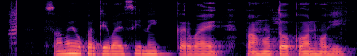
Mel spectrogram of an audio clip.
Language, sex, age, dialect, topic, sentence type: Chhattisgarhi, male, 46-50, Northern/Bhandar, banking, question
